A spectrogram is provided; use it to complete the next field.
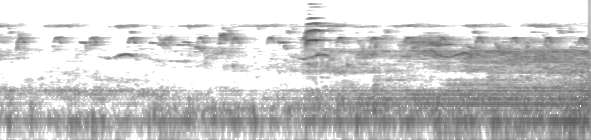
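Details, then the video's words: Black drongo giving a quick run of short, high chipping notes with a few whistled slurs and a harsh rasp, over a steady low rumble. "Black Drongo Bird Sound"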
